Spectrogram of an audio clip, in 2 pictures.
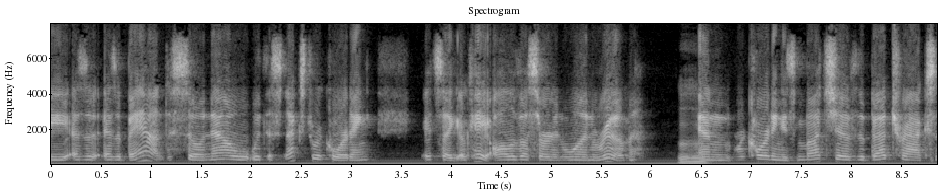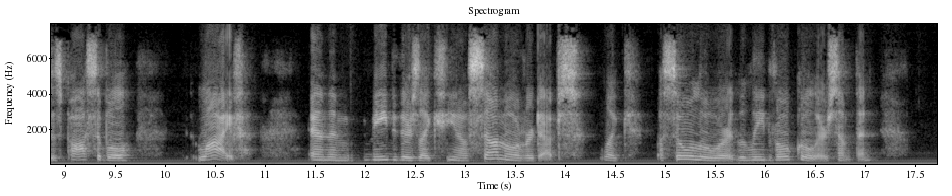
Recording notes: burnt the phone lines to interview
